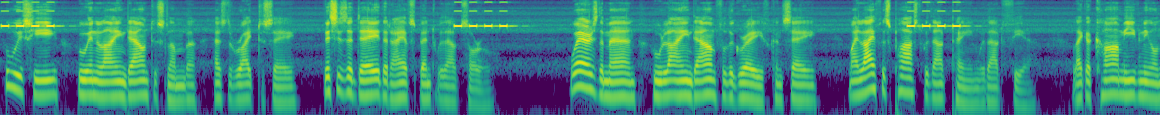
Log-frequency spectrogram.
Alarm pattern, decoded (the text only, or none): temporal four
